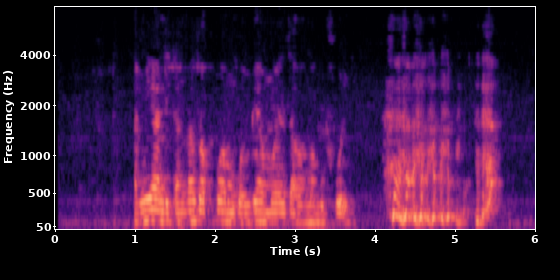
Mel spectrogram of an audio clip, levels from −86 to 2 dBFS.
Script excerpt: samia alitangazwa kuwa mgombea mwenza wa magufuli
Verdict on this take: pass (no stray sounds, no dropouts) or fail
fail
